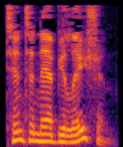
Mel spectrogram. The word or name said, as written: tintinnabulation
